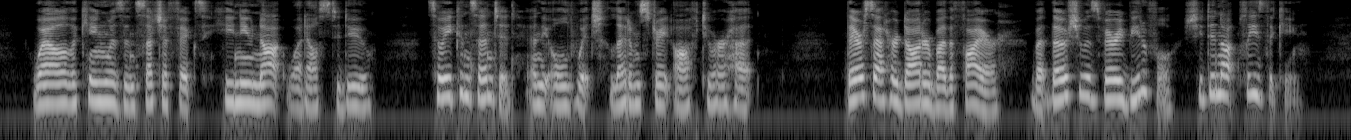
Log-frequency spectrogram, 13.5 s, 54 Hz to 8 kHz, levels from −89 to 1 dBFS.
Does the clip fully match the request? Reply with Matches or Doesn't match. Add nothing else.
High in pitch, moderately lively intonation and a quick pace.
Matches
